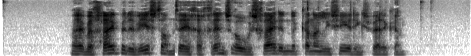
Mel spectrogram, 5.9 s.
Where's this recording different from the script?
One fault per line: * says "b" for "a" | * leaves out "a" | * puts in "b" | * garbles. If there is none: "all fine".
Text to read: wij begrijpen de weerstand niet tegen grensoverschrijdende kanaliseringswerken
* leaves out "niet"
